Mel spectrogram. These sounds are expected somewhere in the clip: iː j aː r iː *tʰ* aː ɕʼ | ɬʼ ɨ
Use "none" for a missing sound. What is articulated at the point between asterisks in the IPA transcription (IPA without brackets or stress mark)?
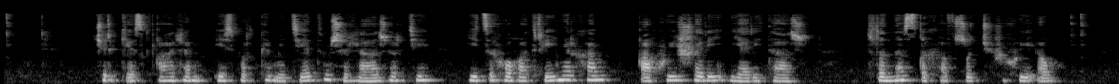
tʰ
